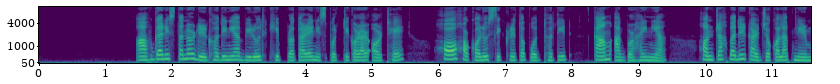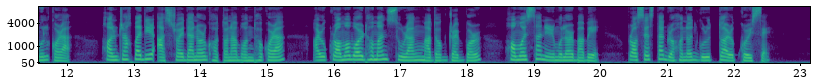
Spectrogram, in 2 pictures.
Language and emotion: Assamese, neutral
